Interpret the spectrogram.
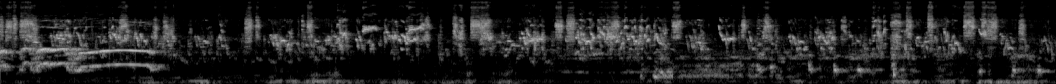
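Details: Budgerigars eating greens: a few curved whistled chirps open a long stretch of busy, scratchy, high-pitched warbling chatter.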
